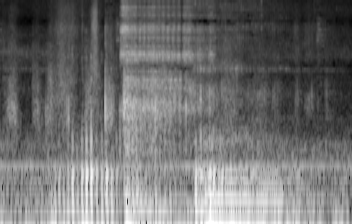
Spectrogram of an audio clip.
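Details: A sleeping dog named Chip gives two coarse, rumbling, fluttery, low-pitched breaths; heavy snoring.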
